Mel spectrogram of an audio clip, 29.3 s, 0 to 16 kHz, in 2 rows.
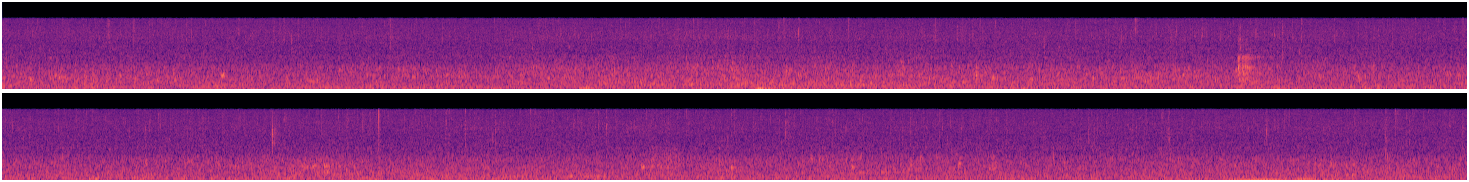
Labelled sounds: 12.4	12.6	croaking sound likely from a nearby submerged object, 1.3 to 1.6 kHz

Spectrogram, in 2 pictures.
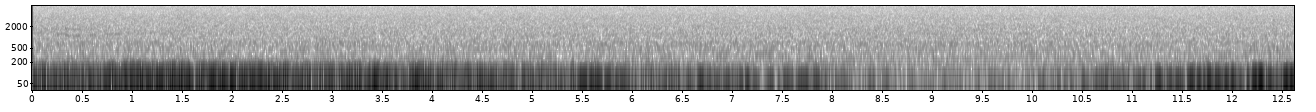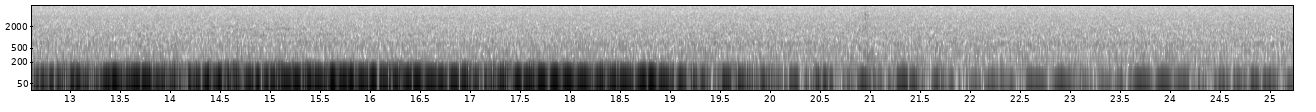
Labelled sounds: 0.2	0.5	humpback whale, 1.1 to 1.3 kHz

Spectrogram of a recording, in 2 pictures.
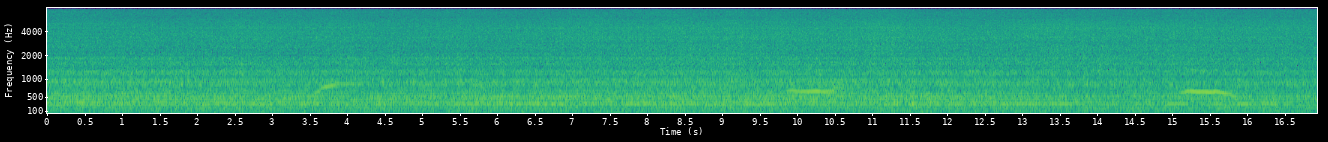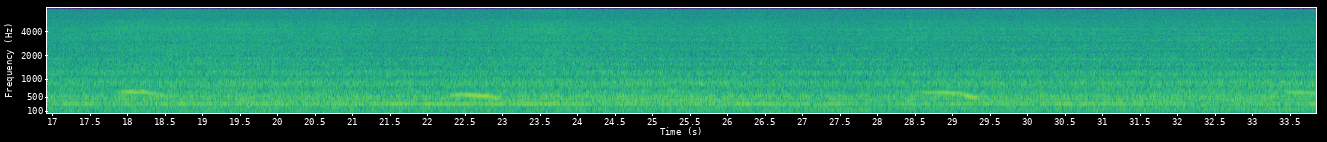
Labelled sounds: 3.6	4.1	humpback whale, 0.78 to 0.94 kHz

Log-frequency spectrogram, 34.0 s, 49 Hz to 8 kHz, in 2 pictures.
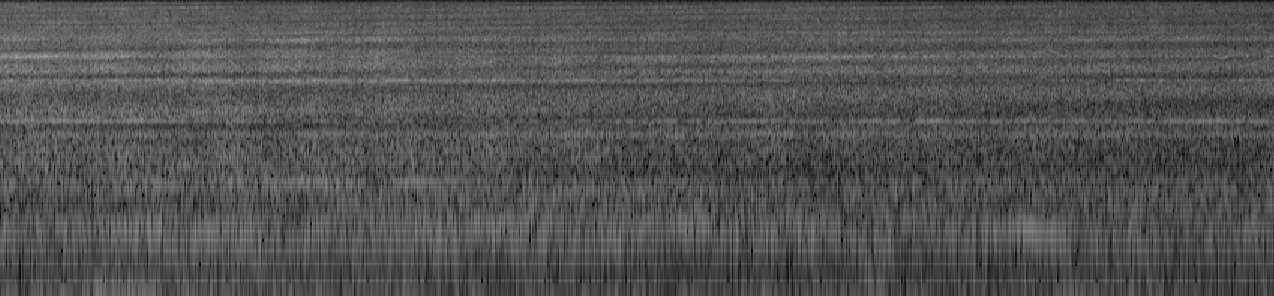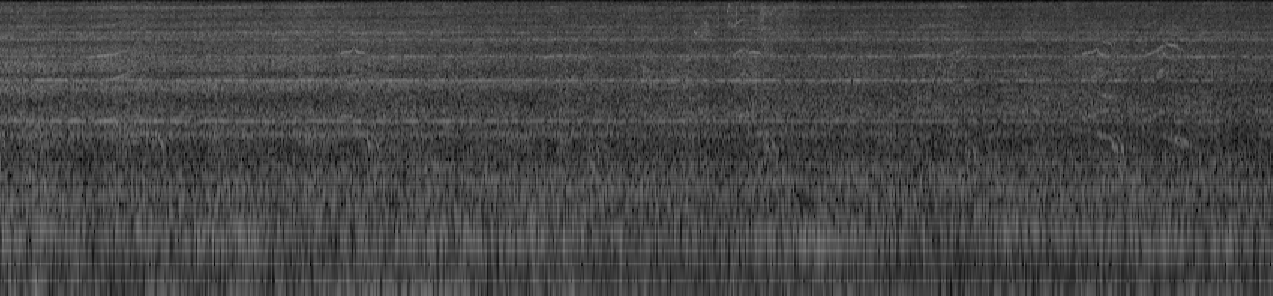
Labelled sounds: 18.3	18.7	killer whale, southern resident, 1.4 to 3.2 kHz
21.4	22.0	killer whale, southern resident, 0.61 to 5.4 kHz
32.2	32.8	killer whale, southern resident, 2.1 to 4.4 kHz

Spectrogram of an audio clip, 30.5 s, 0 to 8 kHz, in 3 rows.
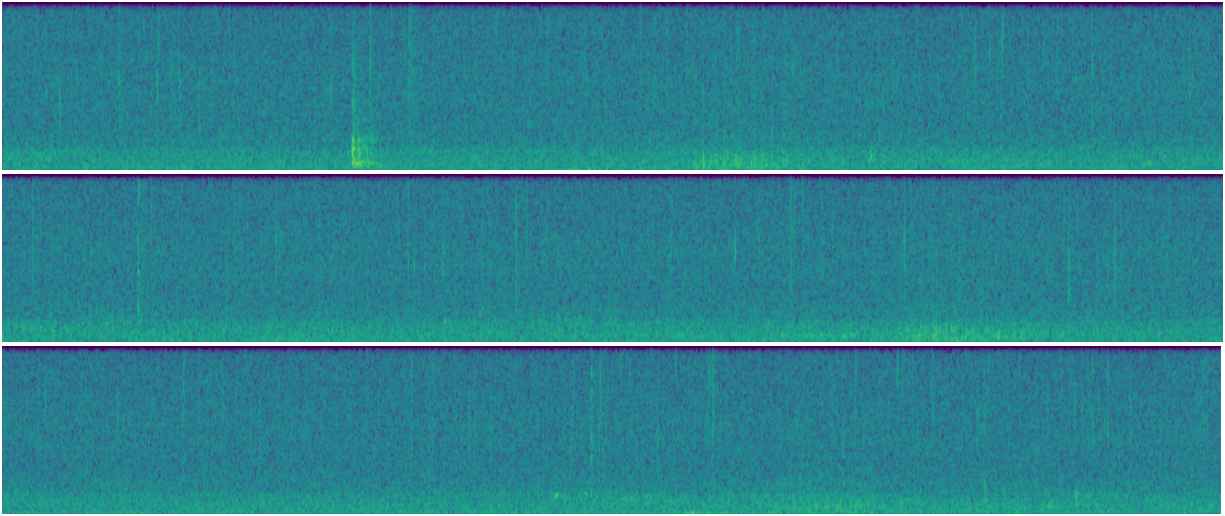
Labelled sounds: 2.9	3.2	metallic clang, 1.3 to 1.6 kHz

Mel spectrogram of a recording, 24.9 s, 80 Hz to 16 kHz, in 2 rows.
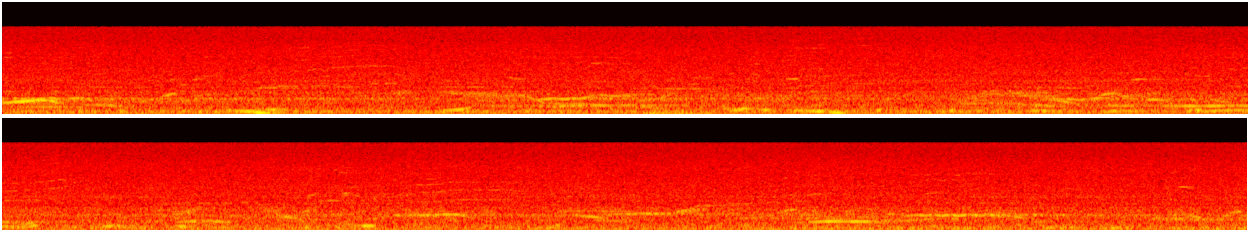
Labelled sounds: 2.5	2.9	humpback whale, 0.86 to 1.1 kHz
4.3	6.1	humpback whale, 2.0 to 2.5 kHz

